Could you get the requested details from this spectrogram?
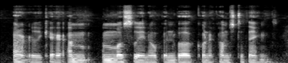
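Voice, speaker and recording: A man at a fairly low pitch, moderate pace and monotone, flat intonation. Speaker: vlogger. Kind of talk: casual Q&A vlog. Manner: hesitant, many fillers.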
